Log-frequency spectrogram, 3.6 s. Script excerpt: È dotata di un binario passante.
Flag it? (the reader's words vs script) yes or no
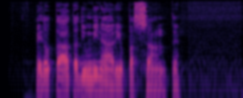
no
